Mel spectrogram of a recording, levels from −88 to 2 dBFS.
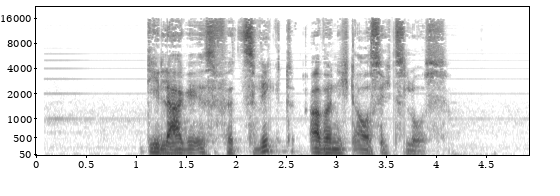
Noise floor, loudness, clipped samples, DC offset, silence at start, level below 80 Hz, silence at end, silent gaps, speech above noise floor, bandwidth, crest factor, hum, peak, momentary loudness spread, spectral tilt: -68 dBFS; -24 LUFS; under 0.1%; under 0.1%; 1.1 s; -54 dBFS; 0.85 s; none; 42 dB; 16.5 kHz; 24 dB; none; -4 dBFS; 10 LU; -2.5 dB/octave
